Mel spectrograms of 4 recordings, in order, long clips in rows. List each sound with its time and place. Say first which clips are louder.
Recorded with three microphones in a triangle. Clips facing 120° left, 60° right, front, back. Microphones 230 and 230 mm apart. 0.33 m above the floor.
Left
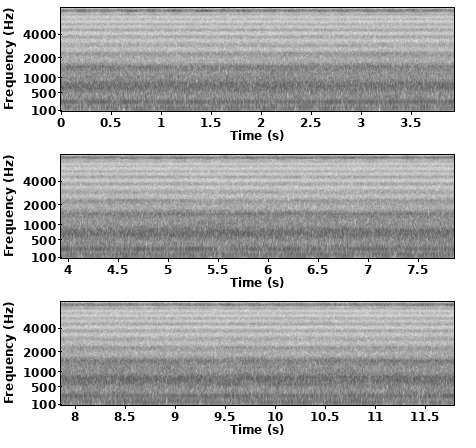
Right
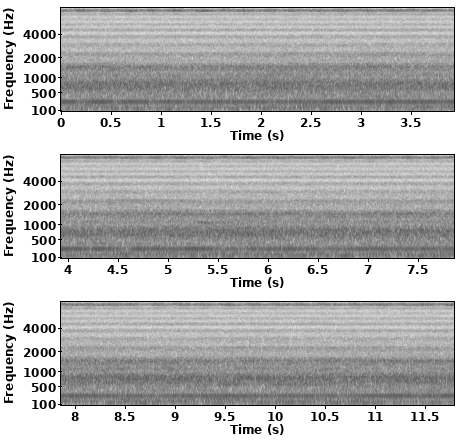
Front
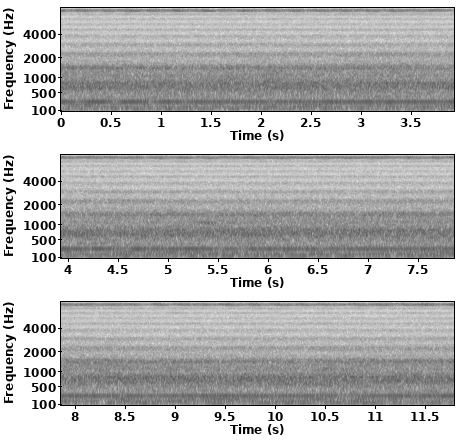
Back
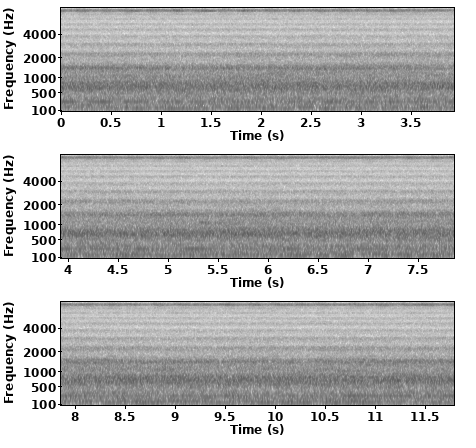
0.0 s an insect: right 2 dB, front 2 dB; 165° left, 1.8 m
